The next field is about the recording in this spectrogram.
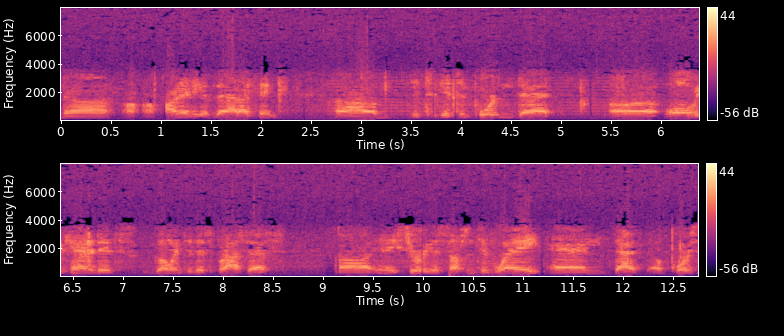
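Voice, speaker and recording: A man speaking as a campaign spokesman, answering press questions in a careful, measured, halting way over a telephone conference call. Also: fairly low pitch. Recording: noisy tinny phone line.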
